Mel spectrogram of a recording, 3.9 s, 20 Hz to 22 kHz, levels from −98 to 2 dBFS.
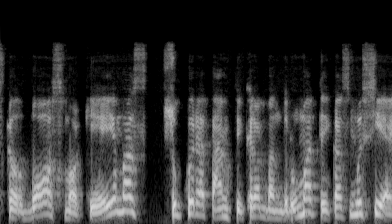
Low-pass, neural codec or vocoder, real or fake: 9.9 kHz; vocoder, 44.1 kHz, 128 mel bands, Pupu-Vocoder; fake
